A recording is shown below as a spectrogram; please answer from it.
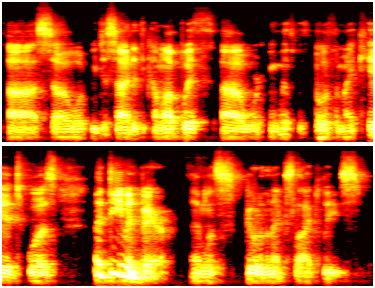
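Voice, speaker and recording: A man's voice: extremely low pitch, flat delivery, moderate pace, creaky, few pauses, bright, forceful tone, slight background noise. A middle-aged man with a New England accent, presenting his sculptures in a casual, rambling talk with a lot of fillers and self-deprecating asides. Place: event room.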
